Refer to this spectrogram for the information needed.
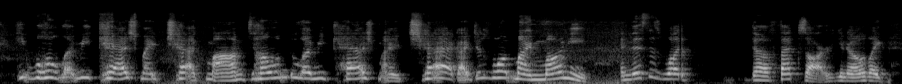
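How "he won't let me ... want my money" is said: tearful, crying, raised-pitch, slow pleading voice. Retelling a daughter's phone call asking to cash her check: imitating someone crying on the phone. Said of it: "She's crying".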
